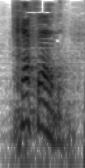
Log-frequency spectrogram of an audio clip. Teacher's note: It's like you're clearing your throat when you say an H. Chesed. It's like the CH with that guttural thing.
